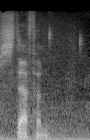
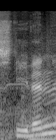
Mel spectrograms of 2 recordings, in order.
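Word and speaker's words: Stephen: You should know as an American, when it's S-T-E-P-H-E-N, that it's... Okay, but think about it, though. Like, the most famous person with the spelling of that name pronounces it Stefan. I wonder if more pronounce it Steven or Stefan. I think it's Stefan now.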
